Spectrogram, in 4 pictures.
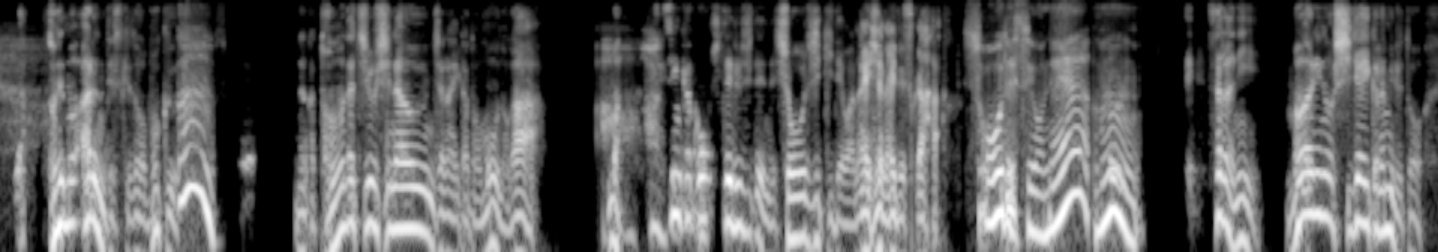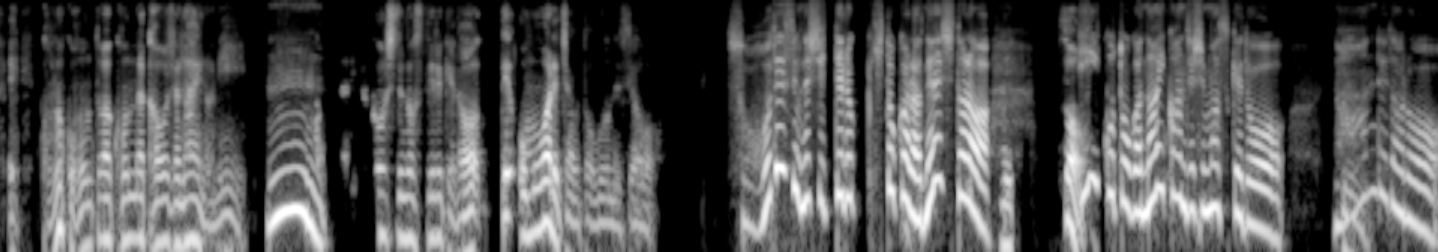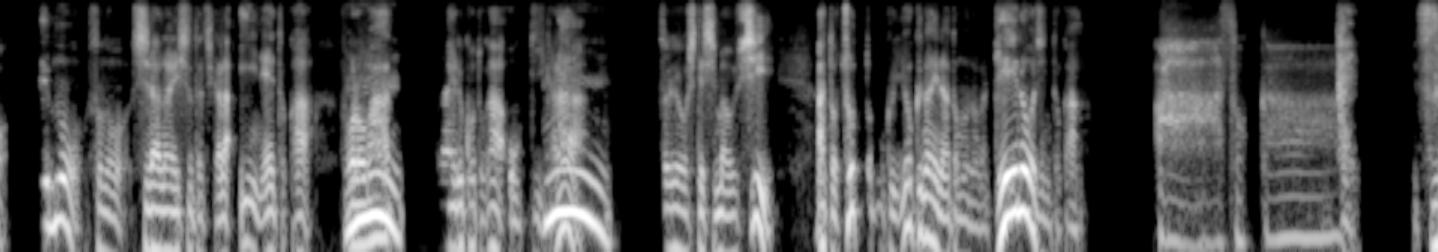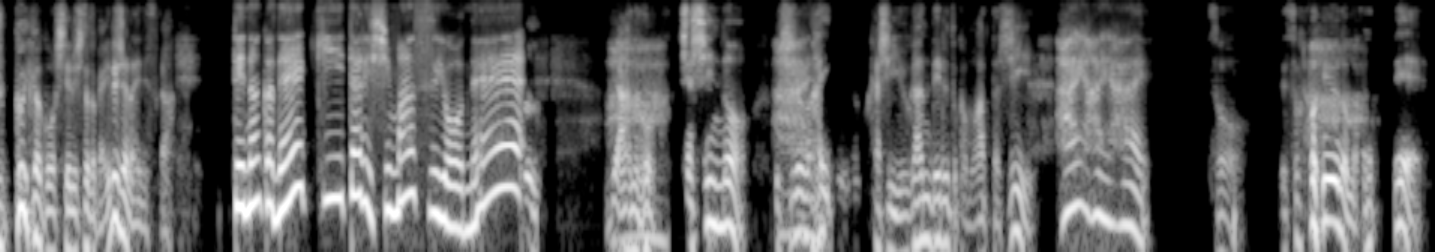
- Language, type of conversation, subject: Japanese, podcast, 写真加工やフィルターは私たちのアイデンティティにどのような影響を与えるのでしょうか？
- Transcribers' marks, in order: laughing while speaking: "ないじゃないですか"; unintelligible speech; laughing while speaking: "そういうのもあって"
